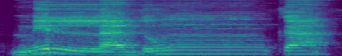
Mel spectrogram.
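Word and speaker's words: مِن لَّدُنكَ: Kita pun membacanya min ladunka, dibaca milla, mil ladunka.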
